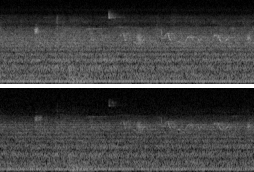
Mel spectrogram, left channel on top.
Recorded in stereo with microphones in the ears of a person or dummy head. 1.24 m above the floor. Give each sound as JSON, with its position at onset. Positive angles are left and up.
{"t": 0.0, "sound": "an insect", "side_deg": 40, "distance_m": 1.7}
